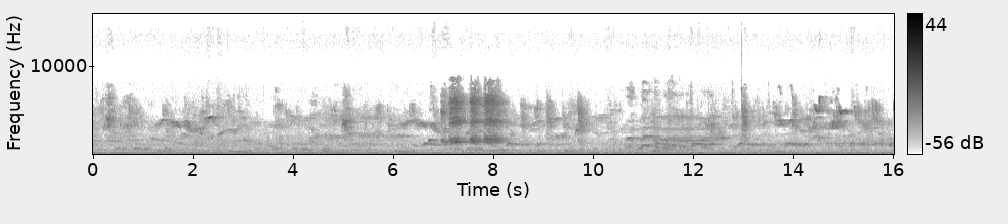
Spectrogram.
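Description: Birds chirping and calling, with one louder, harsh call about seven seconds in, over a steady low hum.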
